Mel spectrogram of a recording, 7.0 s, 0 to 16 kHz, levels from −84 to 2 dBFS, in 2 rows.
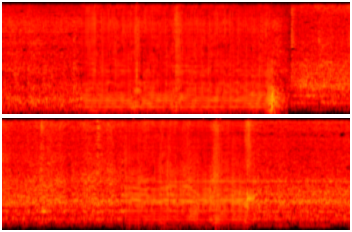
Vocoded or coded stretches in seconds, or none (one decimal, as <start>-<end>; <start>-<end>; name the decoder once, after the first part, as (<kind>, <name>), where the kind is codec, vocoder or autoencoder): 0.8-2.7 (vocoder, BigVGAN v2); 4.7-6.0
